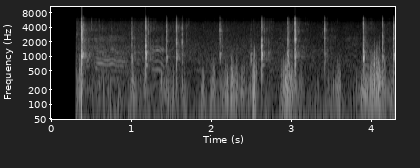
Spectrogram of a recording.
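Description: Wooden beach-racket paddles striking a small ball in rapid rallies: about a dozen sharp, irregular cracks. The loudest comes just after the start.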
